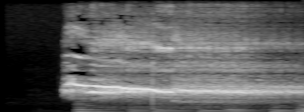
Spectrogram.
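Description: A bird of prey's long, high scream that starts about half a second in and slides slowly downward, laid over background music with low sustained notes.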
